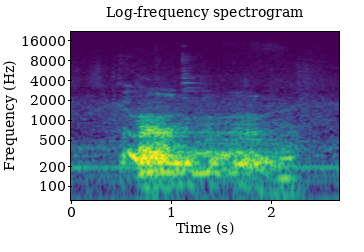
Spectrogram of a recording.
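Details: A Yorkshire terrier gives a rough, rumbling growl that swells quickly and fades after about two seconds, while stealing food from a Siberian Husky.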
